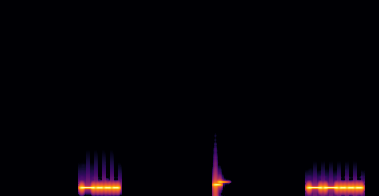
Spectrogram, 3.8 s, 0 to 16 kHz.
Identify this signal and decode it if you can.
Morse code, heard as a keyed tone, about 30 wpm, 700 Hz. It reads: B 7
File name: Single-Letter-Number-30wpm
